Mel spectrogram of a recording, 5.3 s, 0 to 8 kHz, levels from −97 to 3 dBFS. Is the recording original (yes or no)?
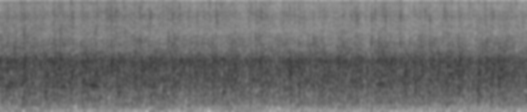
yes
